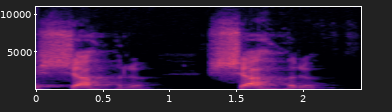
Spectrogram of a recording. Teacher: ये हा सीने की तरफ से इसकी अदायगी होगी, हलक के निचले हिस्से से आप इसको अदा करेंगे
